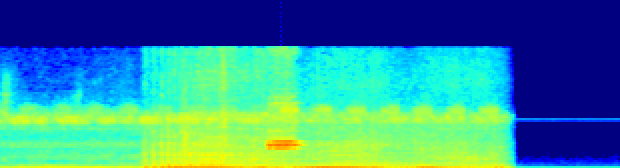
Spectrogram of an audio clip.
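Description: A small engine running, growing louder with rapid pulsing about a second and a half in, over a steady high whine. The sound cuts off abruptly about five seconds in.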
